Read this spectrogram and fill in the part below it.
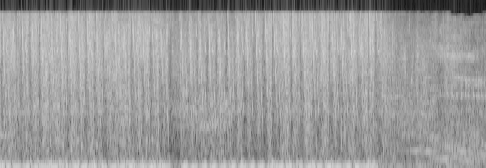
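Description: A plasma rifle fires rapid electric bursts.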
